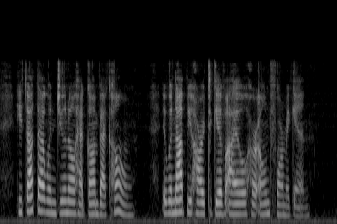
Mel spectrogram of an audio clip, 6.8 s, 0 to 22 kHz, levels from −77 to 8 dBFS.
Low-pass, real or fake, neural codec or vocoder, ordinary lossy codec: 7.2 kHz; real; none; AAC, 48 kbps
